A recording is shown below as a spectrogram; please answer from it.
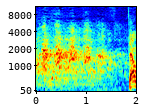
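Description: Soft chuckling, a quiet snicker of laughter, for the first second and a half, then a voice starts speaking near the end.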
